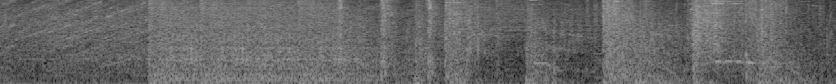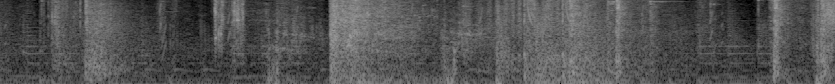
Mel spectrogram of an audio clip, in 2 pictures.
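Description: The Icebreaker gun fires in the video game Enter the Gungeon, a dense, rapid stream of loud shots and impacts with brief gaps, punctuated by occasional booms throughout.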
